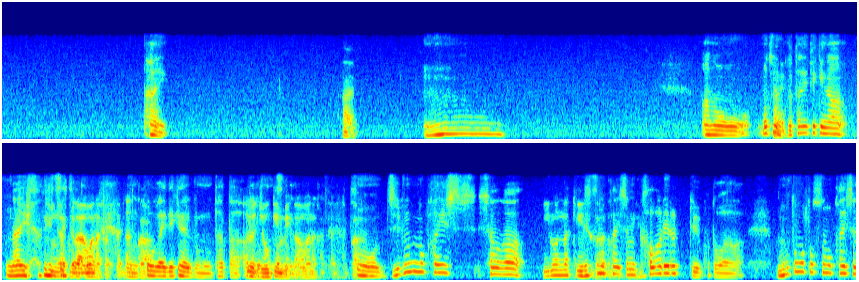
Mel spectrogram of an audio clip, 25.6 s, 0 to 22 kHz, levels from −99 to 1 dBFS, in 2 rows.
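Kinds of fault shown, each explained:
No kinds of fault are heard in this speech clip.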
